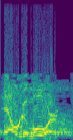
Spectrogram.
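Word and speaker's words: El Gabor (אל גבור): You see, the original Hebrew of this title is pronounced El Gabor, and that happens to be found in three other places in the Old Testament.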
